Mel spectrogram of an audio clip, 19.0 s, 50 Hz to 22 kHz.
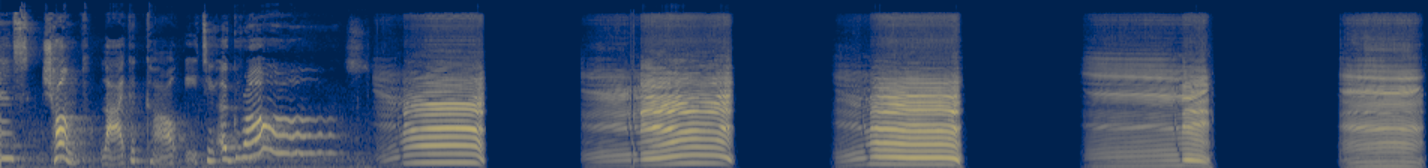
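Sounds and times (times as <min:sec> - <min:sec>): cow mooing: 0:05.0 - 0:06.5, 0:07.8 - 0:09.8, 0:11.1 - 0:12.9, 0:14.4 - 0:16.2, 0:17.8 - 0:19.0.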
